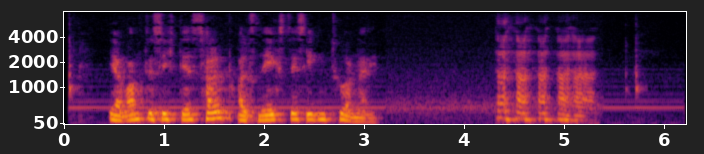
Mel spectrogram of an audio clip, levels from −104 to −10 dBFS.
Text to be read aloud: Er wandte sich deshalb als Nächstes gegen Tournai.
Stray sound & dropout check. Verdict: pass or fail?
fail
